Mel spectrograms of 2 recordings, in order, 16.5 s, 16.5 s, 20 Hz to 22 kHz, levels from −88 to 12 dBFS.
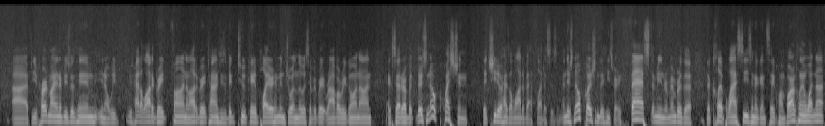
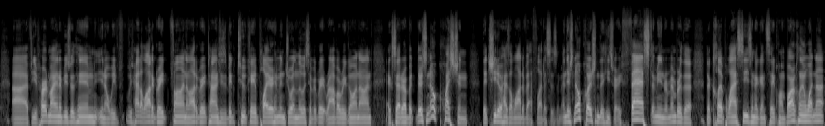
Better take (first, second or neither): second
